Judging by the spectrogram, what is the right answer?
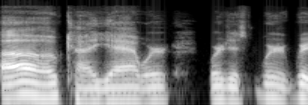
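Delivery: mock snobbish, dismissive brush-off tone. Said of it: "just straight snobbed us".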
